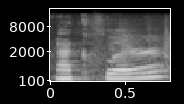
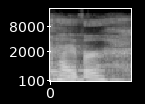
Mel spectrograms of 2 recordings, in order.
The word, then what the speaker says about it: McIver: It's so sorry. McIver. McIver, thank you. Looks like an L.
